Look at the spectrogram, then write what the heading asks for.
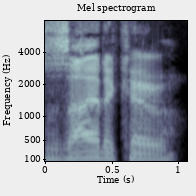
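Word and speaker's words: zydeco: So the the cinjun music is it's pronounced Zidico.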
